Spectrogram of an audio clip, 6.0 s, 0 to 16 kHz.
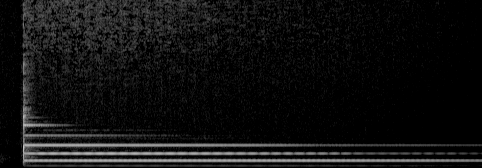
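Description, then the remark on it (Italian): A Tibetan singing bowl is struck once, giving a bright metallic strike that settles into a pure, sustained ringing tone with gently wavering overtones, slowly fading over several seconds with no voices. “Ringraziate il suono della campana tibetana che vi ha salvato da 45 minuti di monologo senza senso sui miei e i vostri mostri interiori.”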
